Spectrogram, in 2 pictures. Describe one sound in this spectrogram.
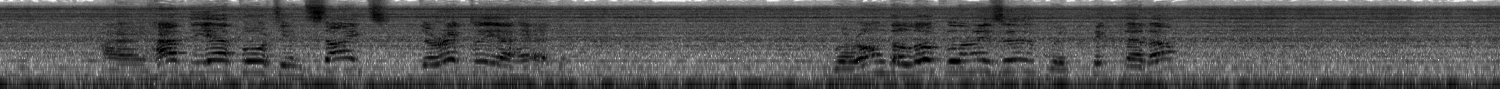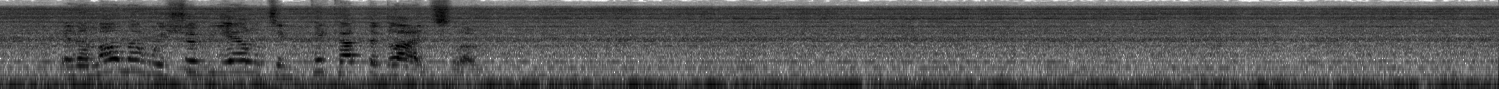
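A low engine rumble drones steadily throughout.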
